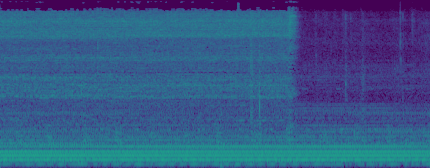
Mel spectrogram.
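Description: A steady low machine hum with a faint hiss above it; the hiss drops away about six seconds in.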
